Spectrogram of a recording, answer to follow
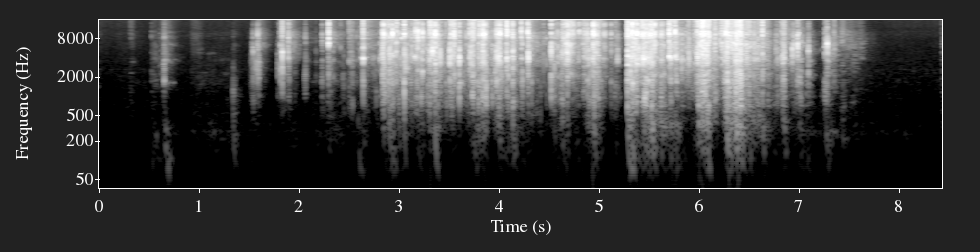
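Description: A few light taps, then an Upper Deck Ice hockey card pack's wrapper crinkling and tearing as it is ripped open by hand, in two spells of about two and a half seconds each with a brief break between.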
